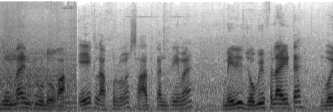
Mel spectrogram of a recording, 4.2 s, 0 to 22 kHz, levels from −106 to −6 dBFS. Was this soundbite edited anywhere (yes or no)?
yes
